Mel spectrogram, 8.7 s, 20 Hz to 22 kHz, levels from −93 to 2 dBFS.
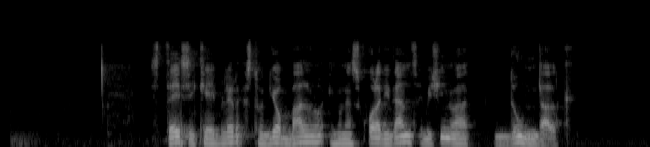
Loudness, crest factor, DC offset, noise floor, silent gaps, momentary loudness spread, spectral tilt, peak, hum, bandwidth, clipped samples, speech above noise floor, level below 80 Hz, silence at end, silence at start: -45 LUFS; 20 dB; under 0.1%; under -90 dBFS; none; 18 LU; -6.5 dB/octave; -28 dBFS; none; 7.6 kHz; under 0.1%; over 45 dB; -66 dBFS; 1.1 s; 2.05 s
